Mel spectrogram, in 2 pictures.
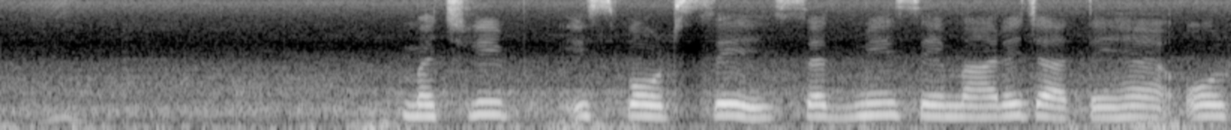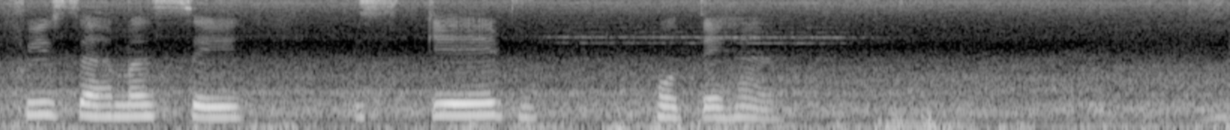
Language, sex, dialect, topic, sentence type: Hindi, female, Hindustani Malvi Khadi Boli, agriculture, statement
